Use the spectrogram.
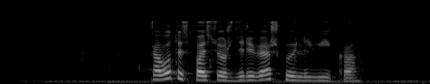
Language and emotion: Russian, neutral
